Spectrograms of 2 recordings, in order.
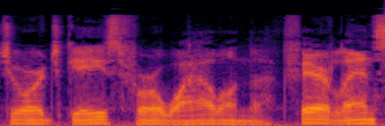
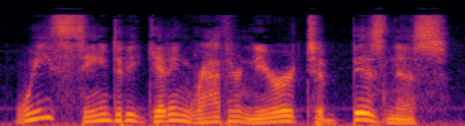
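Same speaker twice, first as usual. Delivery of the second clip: put-on boy's voice; 10 semitones higher, 5 dB louder than usual. A narrator's reading. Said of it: "put in the boy".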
